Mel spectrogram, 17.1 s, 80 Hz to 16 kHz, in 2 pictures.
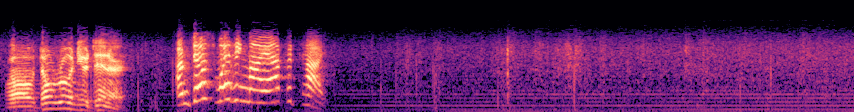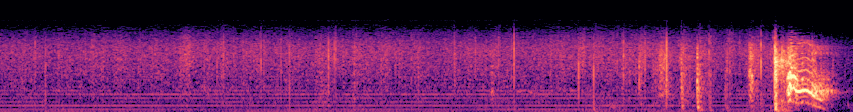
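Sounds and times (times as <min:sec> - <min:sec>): film soundtrack hum and hiss: 0:00.0 - 0:17.0
faint clicks: 0:10.4 - 0:16.3.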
